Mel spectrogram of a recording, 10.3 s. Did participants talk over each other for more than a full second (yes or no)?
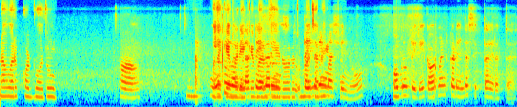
yes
